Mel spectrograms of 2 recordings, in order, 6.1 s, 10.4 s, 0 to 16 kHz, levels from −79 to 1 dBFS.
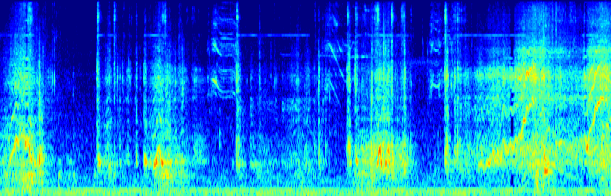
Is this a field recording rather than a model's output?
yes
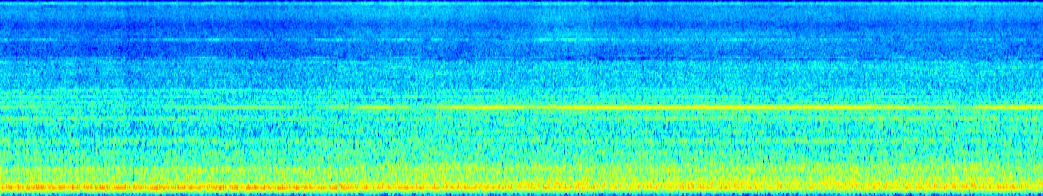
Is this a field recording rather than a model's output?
no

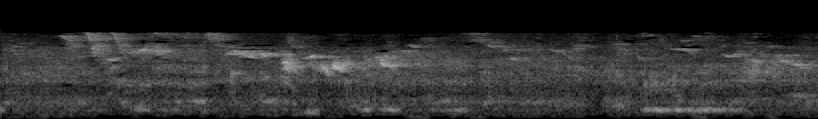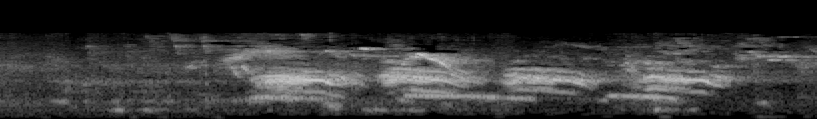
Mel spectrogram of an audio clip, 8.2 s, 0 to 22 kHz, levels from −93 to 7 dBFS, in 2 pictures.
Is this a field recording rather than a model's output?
yes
